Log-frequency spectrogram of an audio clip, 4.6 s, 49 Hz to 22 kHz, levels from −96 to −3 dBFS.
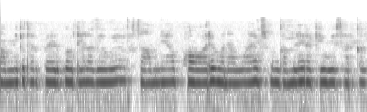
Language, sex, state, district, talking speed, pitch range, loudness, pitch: Hindi, female, Bihar, Bhagalpur, 220 wpm, 250-260 Hz, -42 LUFS, 255 Hz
